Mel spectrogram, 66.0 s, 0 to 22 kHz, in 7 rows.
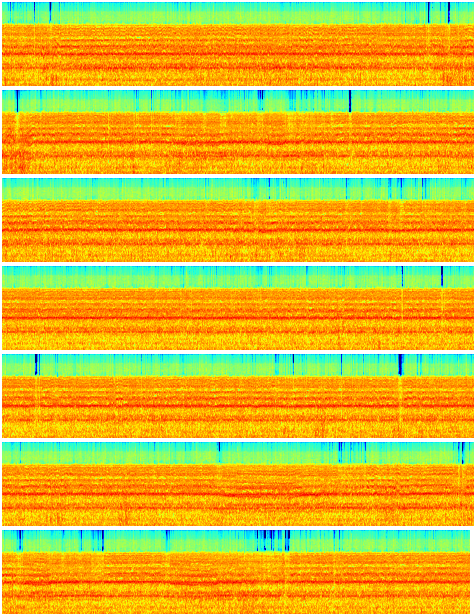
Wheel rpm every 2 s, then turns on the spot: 230, 210, 210, 220, 240, 230, 220, 230, 230, 220, 230, 230, 230, 230, 230, 240, 230, 230, 230, 230, 230, 230, 230, 230, 230, 230, 220, 230, 230, 230, 220, 230, 230.
none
